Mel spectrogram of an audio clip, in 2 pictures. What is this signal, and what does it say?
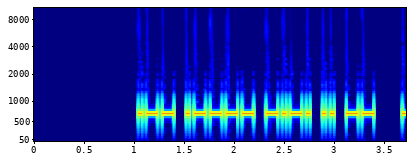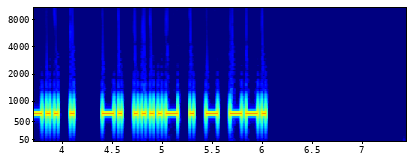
Morse code, heard as a keyed tone, about 32 wpm, 700 Hz. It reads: W1CIM DE N4ETG
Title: USA Callsign DE Callsign - 5 Characters - 30wpm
